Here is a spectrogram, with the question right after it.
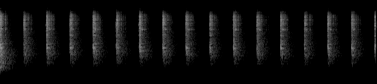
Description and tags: Clock 128 bpm
128, clock, tick, ticking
